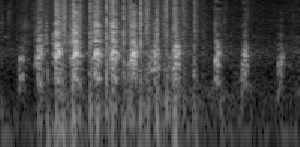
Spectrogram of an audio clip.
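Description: A grey hen giving a loud, rapid run of squawks for about a second as she is grabbed by hand, then a few scattered, quieter clucks.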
